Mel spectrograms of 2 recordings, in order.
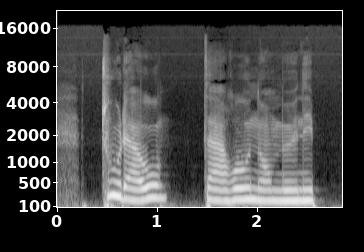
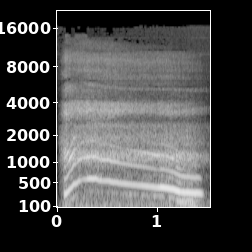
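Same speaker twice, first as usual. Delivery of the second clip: long, high-pitched "ah"; startled cry. Acted. Taro rushing to recover his jacket, high startled cry. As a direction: let out a drawn-out high cry. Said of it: "fit Taro en se précipitant".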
